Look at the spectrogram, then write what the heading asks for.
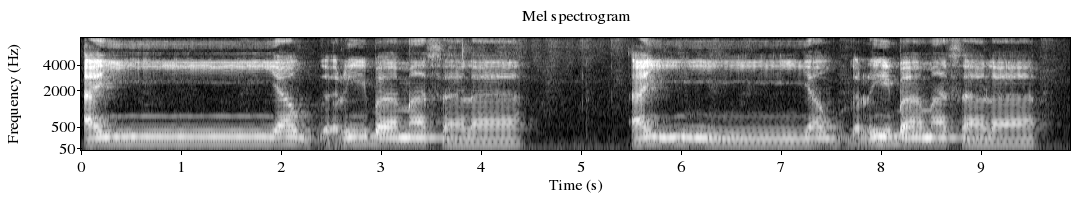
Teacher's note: Kalau ada nun sukun atau tanwin bertemu dengan salah satu huruf yang 4 ini, yanmu, ya, maka hurufnya, nunnya dilebur, nun atau tanwinnya dilebur ke huruf setelahnya, kemudian dibaca dengung atau gunnah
